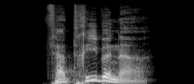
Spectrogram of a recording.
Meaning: inflection of vertrieben: 1. strong/mixed nominative masculine singular 2. strong genitive/dative feminine singular 3. strong genitive plural
- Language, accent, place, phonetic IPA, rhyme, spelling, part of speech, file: German, Germany, Berlin, [fɛɐ̯ˈtʁiːbənɐ], -iːbənɐ, vertriebener, adjective, De-vertriebener.ogg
